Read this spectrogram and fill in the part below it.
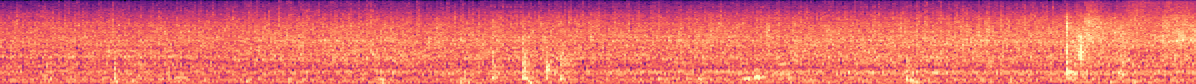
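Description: Onions sizzle steadily in a pan while being stirred, a continuous close frying hiss broken by occasional scrapes and clinks of the utensil.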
